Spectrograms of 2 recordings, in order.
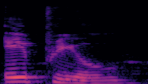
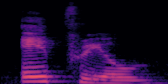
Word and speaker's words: April: you're trying to pronounce so instead of apri you say april school school school little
